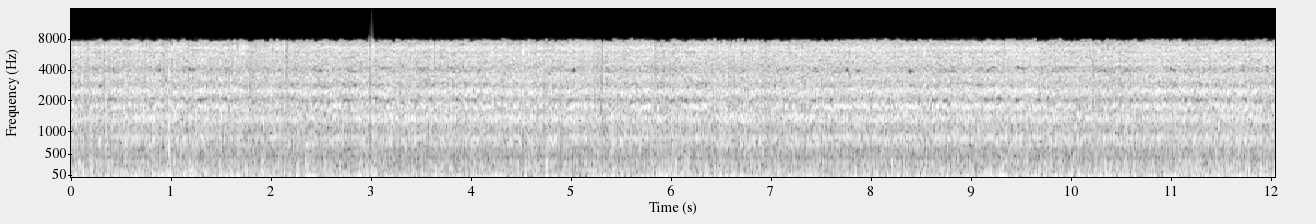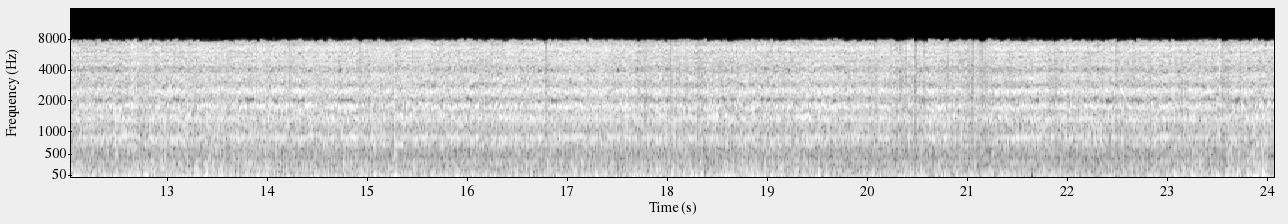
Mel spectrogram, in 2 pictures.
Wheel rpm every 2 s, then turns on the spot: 220, 220, 210, 210, 220, 220, 230, 220, 220, 220, 230, 220.
none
